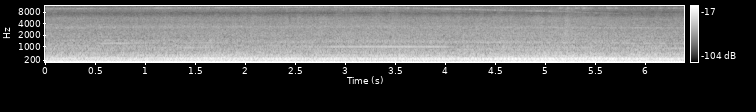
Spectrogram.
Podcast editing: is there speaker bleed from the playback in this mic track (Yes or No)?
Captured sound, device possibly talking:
No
